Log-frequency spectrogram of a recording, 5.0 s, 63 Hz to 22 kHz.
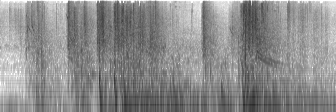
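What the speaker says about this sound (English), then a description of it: "This time, remember, we're going to shoot like 6 bullets and stop and shoot 6 again." Controlled bursts of automatic gunfire from the Black Ops 6 video game in ranked play, several short volleys fired and paused in a rhythmic pattern, loud and close with sharp booming onsets.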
